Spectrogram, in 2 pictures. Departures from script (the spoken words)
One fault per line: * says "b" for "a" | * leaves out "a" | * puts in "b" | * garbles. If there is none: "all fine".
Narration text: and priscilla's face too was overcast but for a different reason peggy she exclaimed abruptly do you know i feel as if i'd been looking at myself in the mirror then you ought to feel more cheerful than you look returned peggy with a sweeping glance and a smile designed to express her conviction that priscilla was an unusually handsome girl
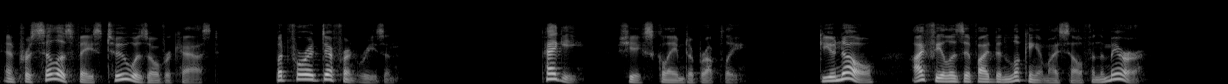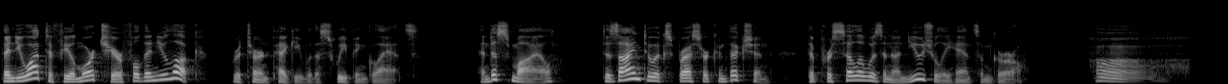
all fine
